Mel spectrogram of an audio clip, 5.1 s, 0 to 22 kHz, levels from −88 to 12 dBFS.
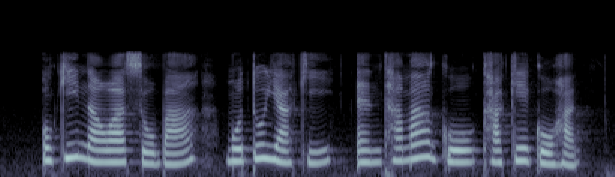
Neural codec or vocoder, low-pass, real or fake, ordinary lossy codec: none; 7.2 kHz; real; none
